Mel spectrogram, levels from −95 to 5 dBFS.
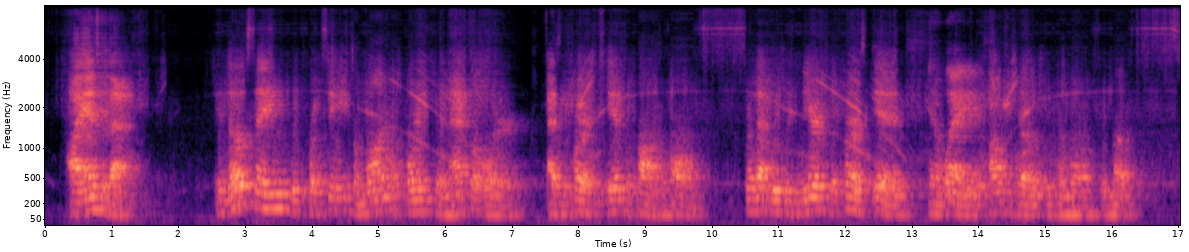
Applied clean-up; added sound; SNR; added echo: neural separator model SepFormer DNS4.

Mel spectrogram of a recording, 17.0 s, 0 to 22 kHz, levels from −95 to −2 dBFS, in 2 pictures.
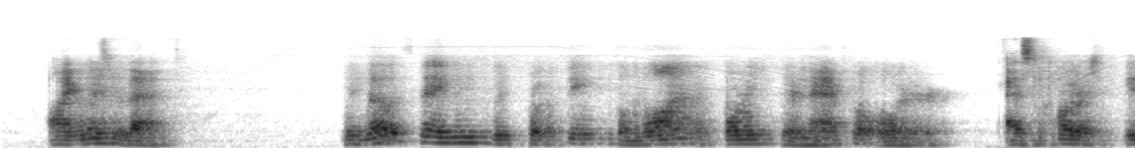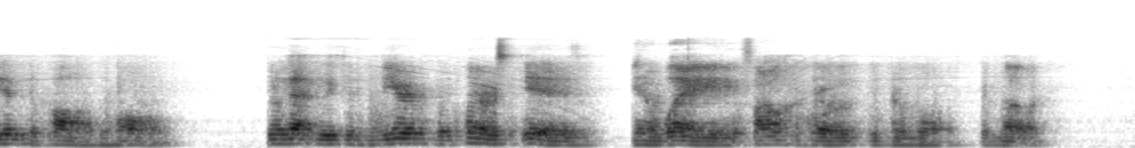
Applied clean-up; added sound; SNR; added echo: neural mask model DeepFilterNet 3.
